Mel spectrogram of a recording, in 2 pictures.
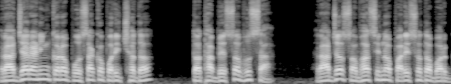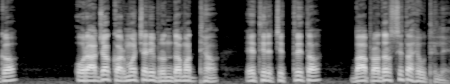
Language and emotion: Odia, neutral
